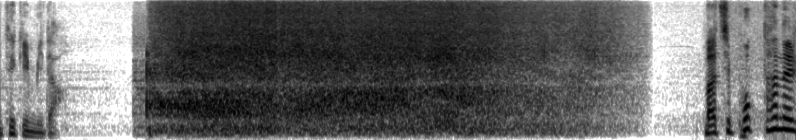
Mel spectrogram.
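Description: A large fire bursts up with a loud whoosh and roars steadily.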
